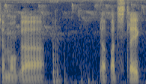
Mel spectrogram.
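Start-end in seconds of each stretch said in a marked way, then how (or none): none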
